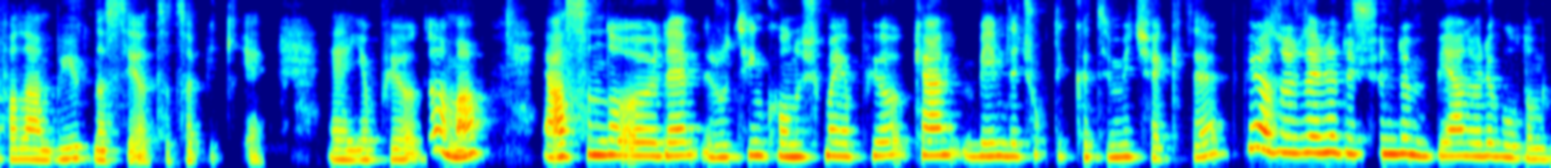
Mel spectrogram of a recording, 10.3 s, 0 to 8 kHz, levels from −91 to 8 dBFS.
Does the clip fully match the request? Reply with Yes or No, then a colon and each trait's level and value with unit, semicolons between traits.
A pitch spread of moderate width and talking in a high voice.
Yes: average, 3.3 semitones; high, 230 Hz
